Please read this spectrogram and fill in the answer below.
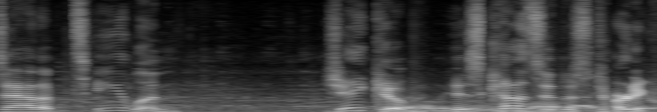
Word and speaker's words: Thielen: I find out almost everybody in the country has been saying his last name wrong everybody calls him Adam thielen the wide receiver for the Minnesota Vikings turns out it's Adam thielen Jacob his cousin is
